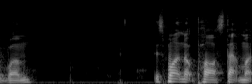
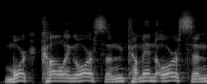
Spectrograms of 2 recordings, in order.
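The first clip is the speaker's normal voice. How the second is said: higher, slower American accent; 7 semitones higher than usual. Shown as a demonstration. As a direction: nail it in a lifted American voice.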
